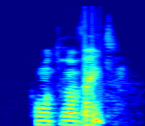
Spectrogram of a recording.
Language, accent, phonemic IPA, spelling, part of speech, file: French, Canada, /kɔ̃.tʁə.vɛ̃t/, contrevîntes, verb, LL-Q150 (fra)-contrevîntes.wav
- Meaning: second-person plural past historic of contrevenir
